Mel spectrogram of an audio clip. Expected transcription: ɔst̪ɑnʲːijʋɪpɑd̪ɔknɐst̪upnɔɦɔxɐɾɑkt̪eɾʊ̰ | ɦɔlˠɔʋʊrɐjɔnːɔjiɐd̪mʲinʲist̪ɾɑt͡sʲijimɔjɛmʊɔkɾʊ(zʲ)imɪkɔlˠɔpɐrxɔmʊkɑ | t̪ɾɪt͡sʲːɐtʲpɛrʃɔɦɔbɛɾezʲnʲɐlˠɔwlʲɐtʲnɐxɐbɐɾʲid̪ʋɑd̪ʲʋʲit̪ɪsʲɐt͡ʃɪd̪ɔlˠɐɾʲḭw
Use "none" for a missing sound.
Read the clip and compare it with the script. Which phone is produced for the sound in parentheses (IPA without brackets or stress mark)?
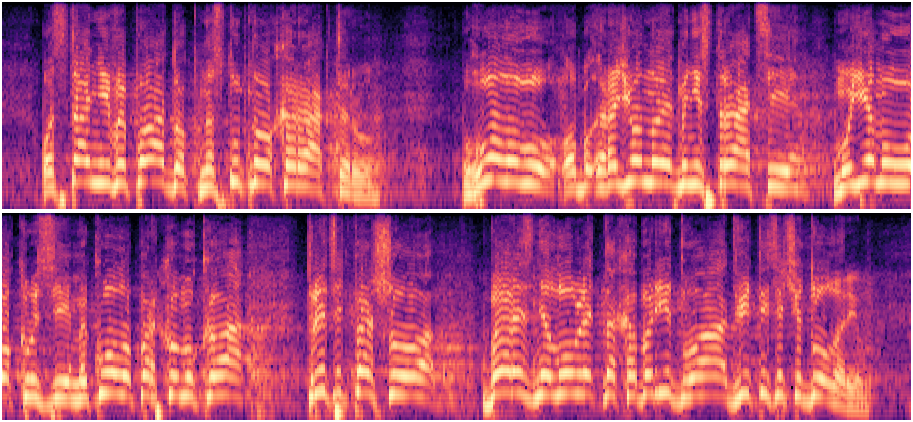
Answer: zʲ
